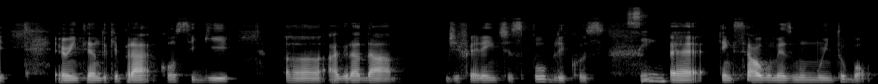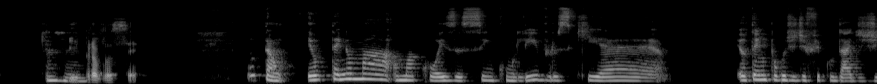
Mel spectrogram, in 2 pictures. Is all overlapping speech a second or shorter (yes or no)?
yes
